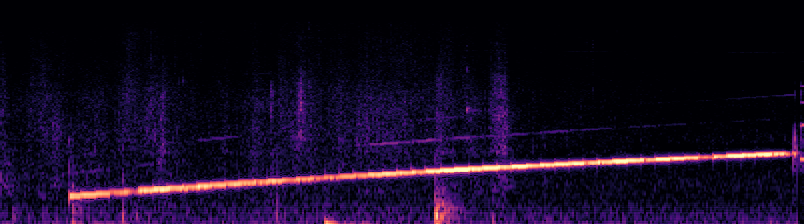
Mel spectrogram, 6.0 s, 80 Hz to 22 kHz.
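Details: corpuls3 defibrillator with shock paddles in AED mode, training demonstration: after gel applied and rhythm analysis started, a steady tone rises smoothly in pitch for several seconds as it charges before shock, with faint room noise.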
